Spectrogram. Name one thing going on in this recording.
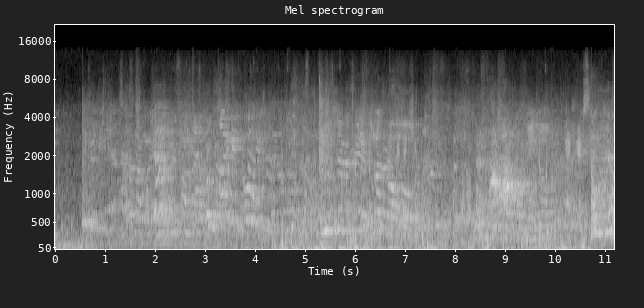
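A young woman talks with animation, close by in an echoing hallway.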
